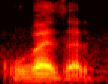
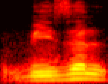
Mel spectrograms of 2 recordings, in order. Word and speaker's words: Vezel: से यह बन गया वेजल तो इसको हम प्रोनाउंस विजल नहीं करेंगे यह एक्चुअल में वेजल है और अब आते हैं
